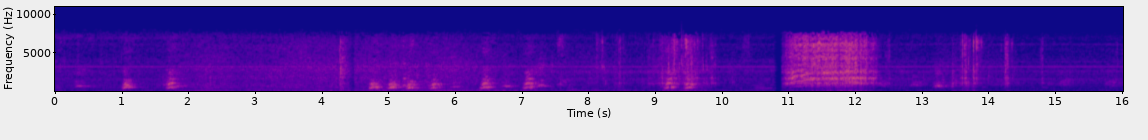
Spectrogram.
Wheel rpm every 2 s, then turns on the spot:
0, 0, 0, 10, 10, 100, 10, 0.
8-10 12-14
